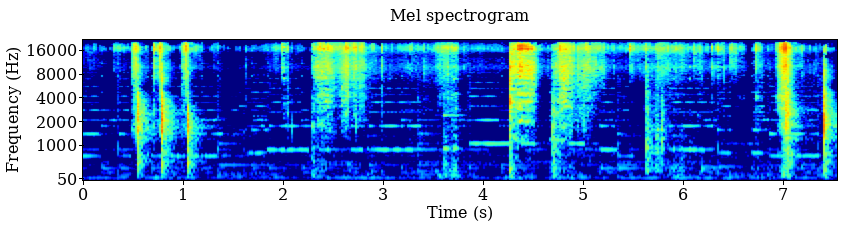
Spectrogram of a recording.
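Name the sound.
knife slicing apple on cutting board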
